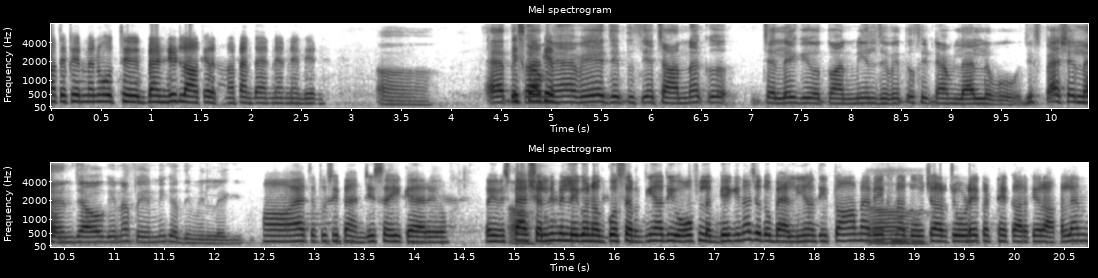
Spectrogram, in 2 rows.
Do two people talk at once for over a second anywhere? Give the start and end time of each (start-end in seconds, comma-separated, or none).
none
